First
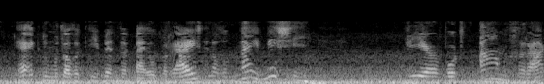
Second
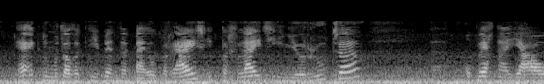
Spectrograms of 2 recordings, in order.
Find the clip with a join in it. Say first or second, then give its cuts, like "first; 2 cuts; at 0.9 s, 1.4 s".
first; 2 cuts; at 2.0 s, 4.0 s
